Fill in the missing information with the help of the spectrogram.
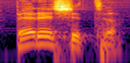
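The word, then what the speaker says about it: בראשית: 베레시트. 시작. 베레시트. 그 다음에 엑소더스. 출애굽기는 뭐라고 읽어요?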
